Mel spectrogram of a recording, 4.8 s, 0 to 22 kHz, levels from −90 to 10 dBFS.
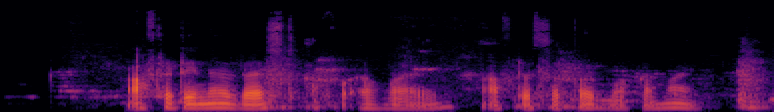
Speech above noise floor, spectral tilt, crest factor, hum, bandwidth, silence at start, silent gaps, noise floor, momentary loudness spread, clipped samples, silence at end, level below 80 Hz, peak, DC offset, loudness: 22 dB; -7 dB/octave; 28 dB; none; 15.5 kHz; 0.35 s; none; -56 dBFS; 14 LU; under 0.1%; 0 s; -74 dBFS; -8 dBFS; under 0.1%; -35 LUFS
